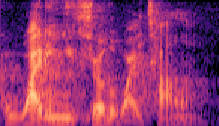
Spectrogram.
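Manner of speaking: very upset, complaining tone. Retelling parents coming up after the fight, imitating upset parents. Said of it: "parents coming up to me super upset".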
